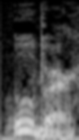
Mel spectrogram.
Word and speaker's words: Uber: I'm not even sure how to pronounce this. U-B-E-R. Uber.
